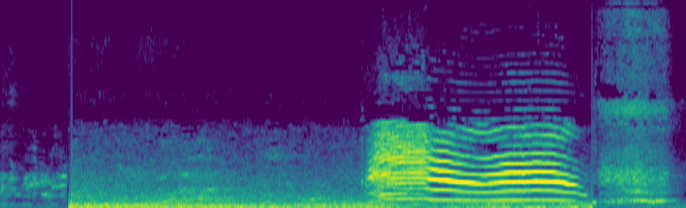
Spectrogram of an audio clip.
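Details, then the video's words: Cat giving one long, loud, wavering meow of about a second and a half, strongly tonal with rich overtones, after a stretch of rumbling noise, followed by a brief noisy burst. "cats meowing"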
